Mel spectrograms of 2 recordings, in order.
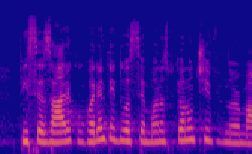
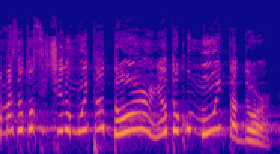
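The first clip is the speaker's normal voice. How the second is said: high, strained pleading; pleading in pain; 12 semitones higher, 5 dB louder than usual. Retold or imitated. Patient pleading with the doctor about the pain, high and strained. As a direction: beg them to see the pain. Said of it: "E eu falava".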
